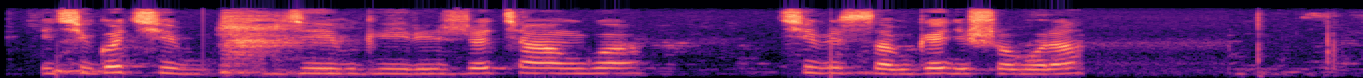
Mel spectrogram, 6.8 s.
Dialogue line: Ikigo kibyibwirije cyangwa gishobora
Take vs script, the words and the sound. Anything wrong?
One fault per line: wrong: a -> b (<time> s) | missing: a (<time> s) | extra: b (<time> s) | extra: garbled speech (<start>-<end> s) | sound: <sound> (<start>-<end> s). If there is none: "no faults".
extra: kibisabwe (3.9 s)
